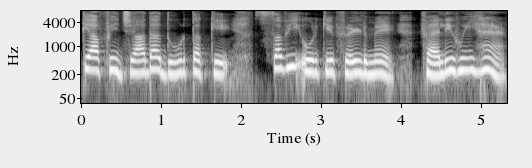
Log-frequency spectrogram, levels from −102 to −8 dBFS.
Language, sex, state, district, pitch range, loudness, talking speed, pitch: Hindi, female, Bihar, West Champaran, 210-260 Hz, -16 LUFS, 145 wpm, 230 Hz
